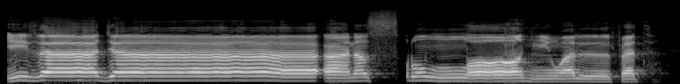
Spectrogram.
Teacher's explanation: perhatikan di sini idza dibaca Dua harakat dua harakat ja ini bisa dibaca empat atau lima harakat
